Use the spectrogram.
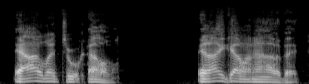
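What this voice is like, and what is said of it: Emotional, angry, tearful voice. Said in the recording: “I sound angry, hurt. I'm tears in my eyes. I'm drinking right now”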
